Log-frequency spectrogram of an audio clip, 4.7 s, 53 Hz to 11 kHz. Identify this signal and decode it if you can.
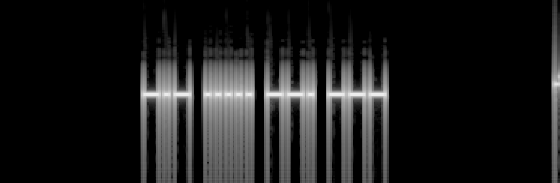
Morse code, heard as a keyed tone, about 28 wpm, 700 Hz. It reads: K5GO
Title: Easy Call Signs - 28wpm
